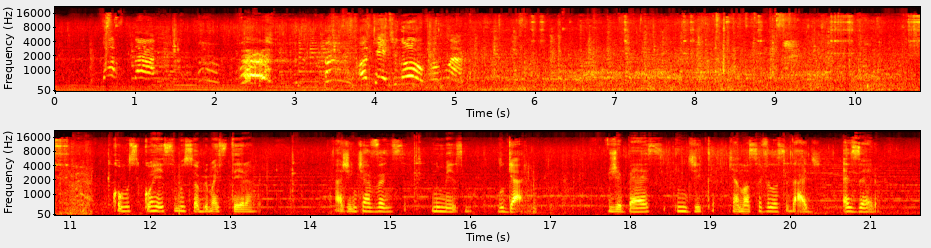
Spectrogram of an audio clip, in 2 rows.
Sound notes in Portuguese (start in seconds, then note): 2.3 grunhe; 5.3 Ruídos metálicos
